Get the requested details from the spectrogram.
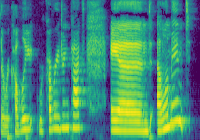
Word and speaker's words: LMNT: This is called Element, but it's spelled L-M-N-T.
